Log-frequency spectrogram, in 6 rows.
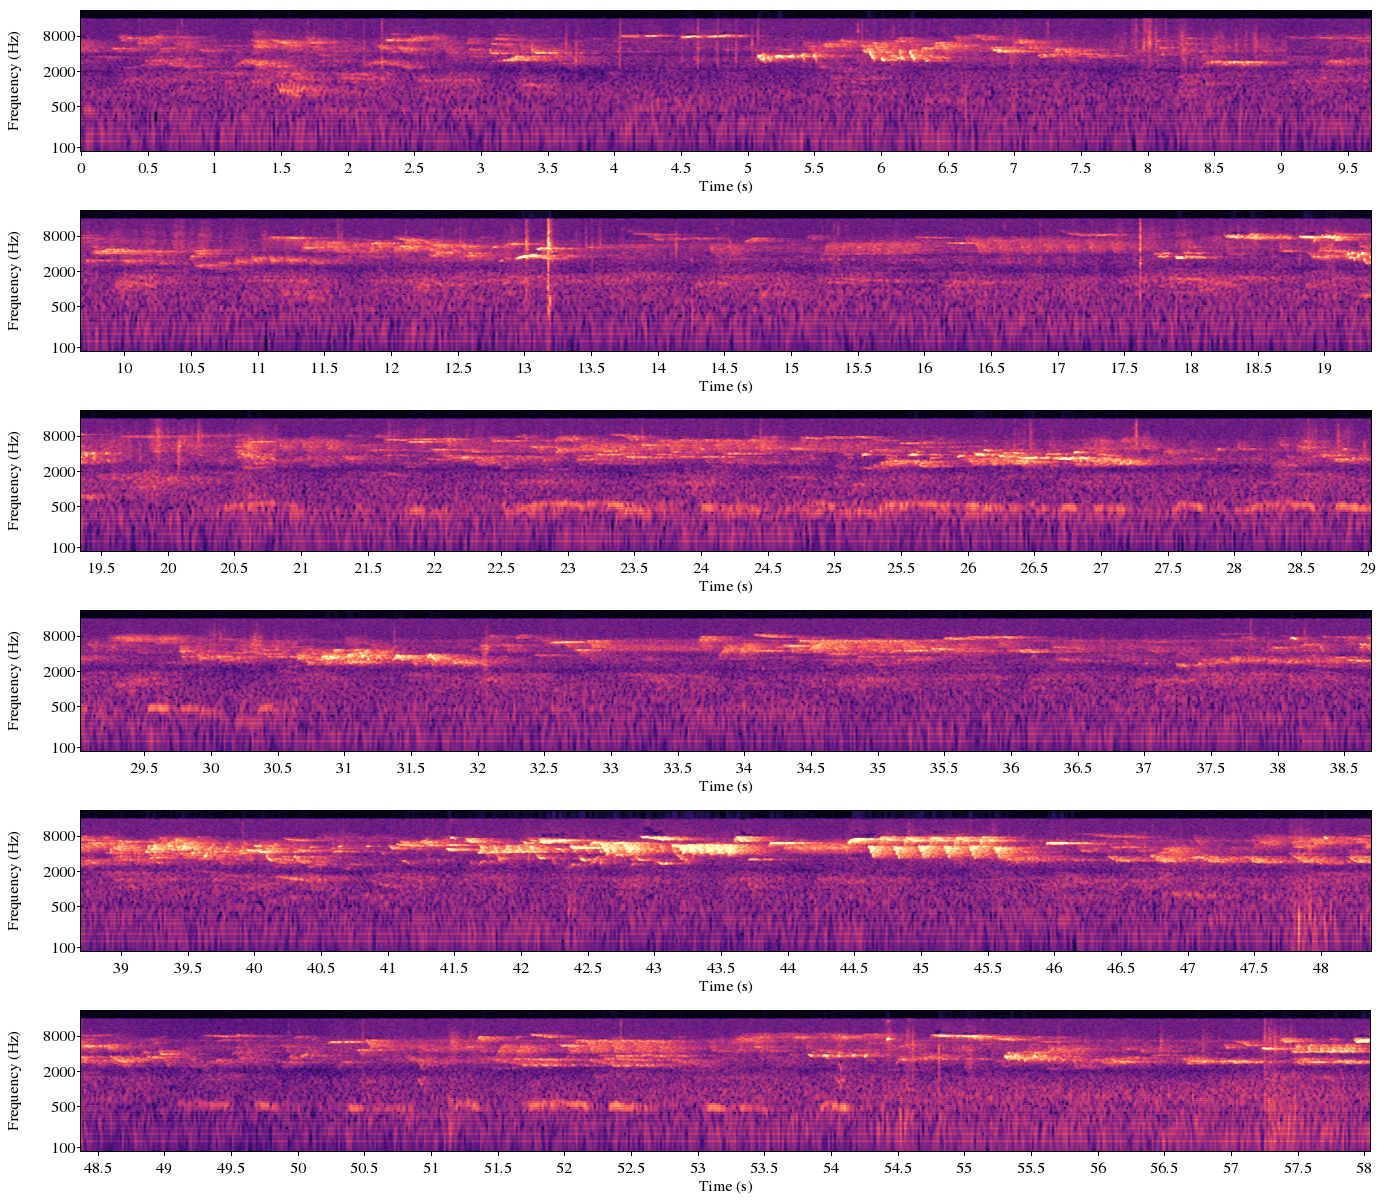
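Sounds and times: small birds singing: 0.0 - 58.0
low repeated cooing: 20.4 - 30.8, 49.1 - 54.5.

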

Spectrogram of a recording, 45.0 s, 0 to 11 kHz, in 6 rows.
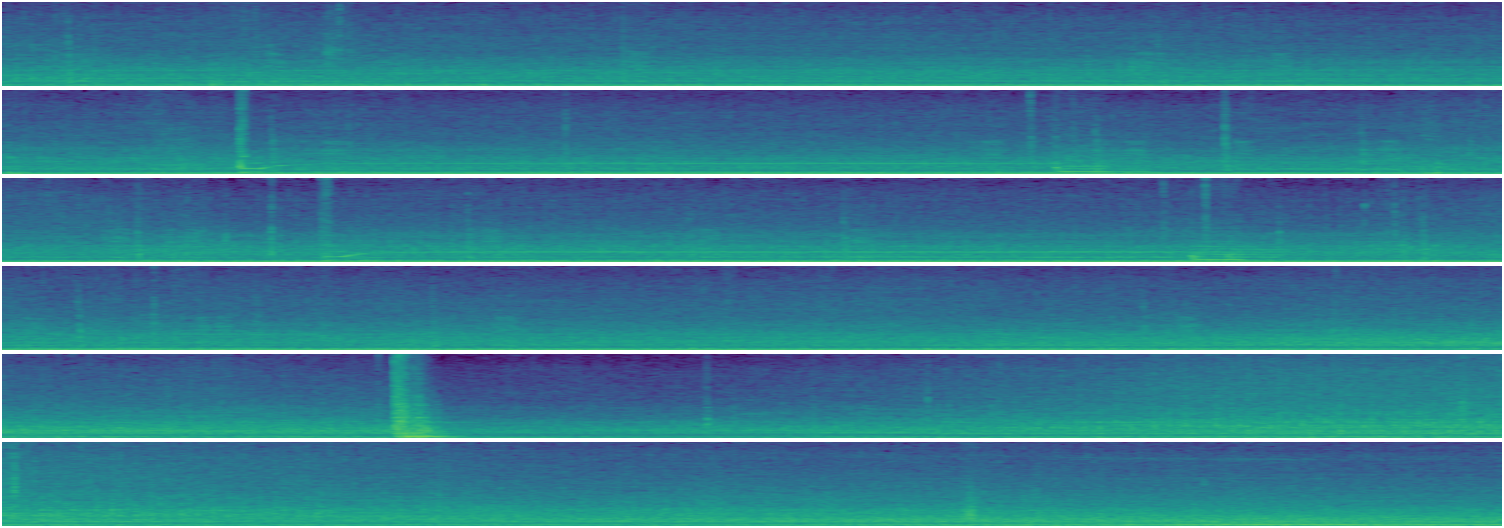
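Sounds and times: diesel engine idling: 0.0 - 45.0
van door slamming: 31.9 - 32.4.

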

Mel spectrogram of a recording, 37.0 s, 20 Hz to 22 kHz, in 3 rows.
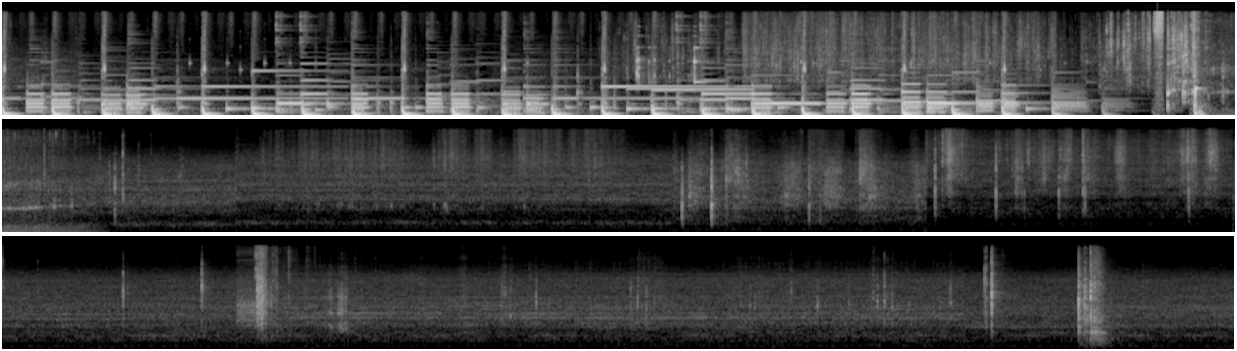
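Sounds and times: spatula mixing in plastic bowl: 6.0 - 11.6.

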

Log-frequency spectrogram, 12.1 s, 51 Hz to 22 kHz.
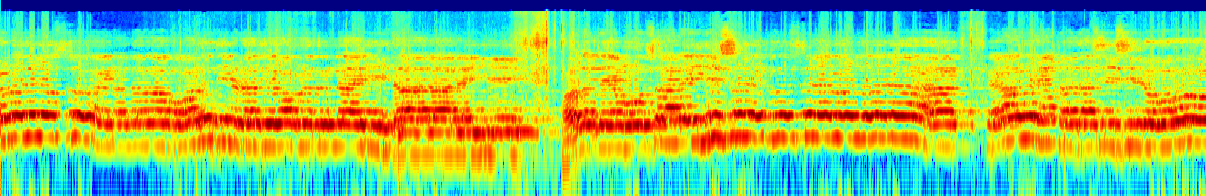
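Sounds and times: man chanting a sermon: 0.0 - 12.0.

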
